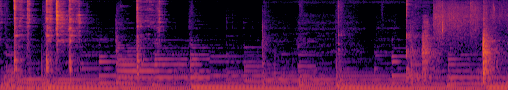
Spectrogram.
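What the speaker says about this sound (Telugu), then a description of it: "ఇప్పుడు దీనిలో మనం కట్ చేసి పెట్టుకున్న ఉల్లిపాయ పచ్చిమిరపకాయ వేసుకొని వేయించుకోవాలండి" Onions and green chillies fry in oil in a kadai, giving a steady sizzle with scattered clinks of a spoon against the pan throughout, and no voices.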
